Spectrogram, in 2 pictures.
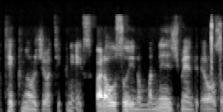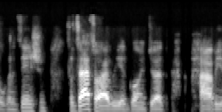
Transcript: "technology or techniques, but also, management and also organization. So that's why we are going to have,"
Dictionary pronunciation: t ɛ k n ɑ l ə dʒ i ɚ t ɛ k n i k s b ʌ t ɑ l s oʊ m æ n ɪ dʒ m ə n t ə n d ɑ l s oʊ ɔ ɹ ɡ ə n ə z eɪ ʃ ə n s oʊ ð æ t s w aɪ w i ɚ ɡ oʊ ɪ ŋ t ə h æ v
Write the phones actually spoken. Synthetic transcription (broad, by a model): t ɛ k n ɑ l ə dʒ i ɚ t ɛ k n i k s b ʌ t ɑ l s oʊ m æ n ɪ dʒ m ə n t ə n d ɑ l s oʊ ɔ ɹ ɡ ə n ə z eɪ ʃ ə n s oʊ ð æ t s w aɪ w i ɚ ɡ oʊ ɪ ŋ t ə h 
